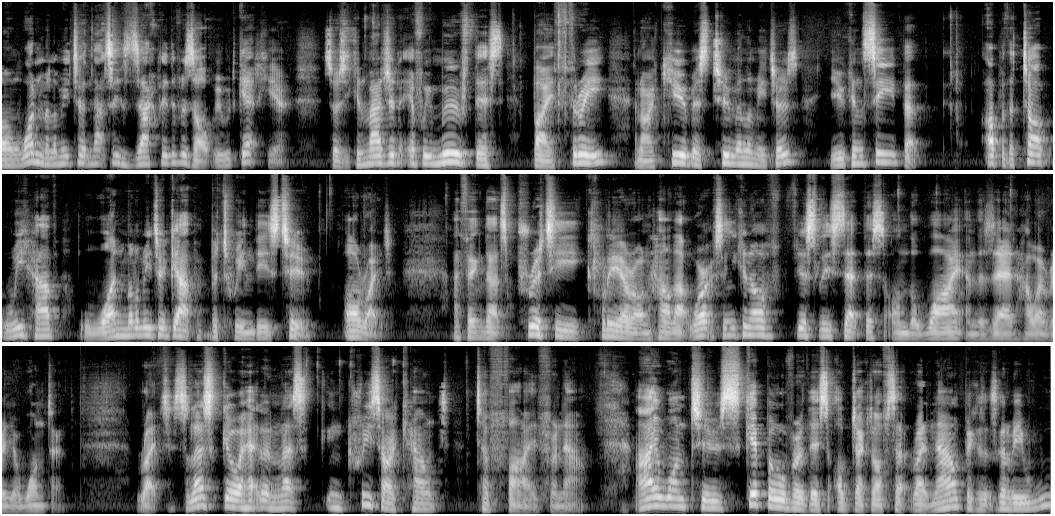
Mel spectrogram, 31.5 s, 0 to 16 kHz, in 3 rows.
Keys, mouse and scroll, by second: 3.6 click, 5.1 3, 5.6 Return, 8.6 click, 9.5 7, 10.7 scroll down 1, 11.4 7, 12.9 middle click, 14.5 scroll up 1, 15.0 shift+middle click, 15.7 middle click, 18.6 middle click, 20.7 click, 21.7 ctrl+z, 24.1 click, 25.0 click, 26.4 scroll down 1, 27.2 middle click.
